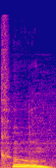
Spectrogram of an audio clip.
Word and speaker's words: Kum: Today, we're gonna be talking about Kum. It's actually pronounced Kum.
